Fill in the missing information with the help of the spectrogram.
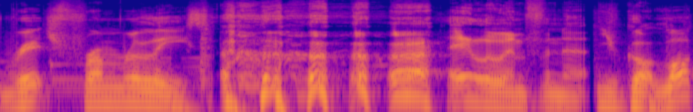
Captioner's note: coughing noises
